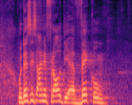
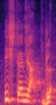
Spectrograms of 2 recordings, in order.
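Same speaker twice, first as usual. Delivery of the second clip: normal talking voice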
